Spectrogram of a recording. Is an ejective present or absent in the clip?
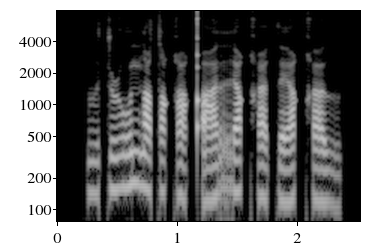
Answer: present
